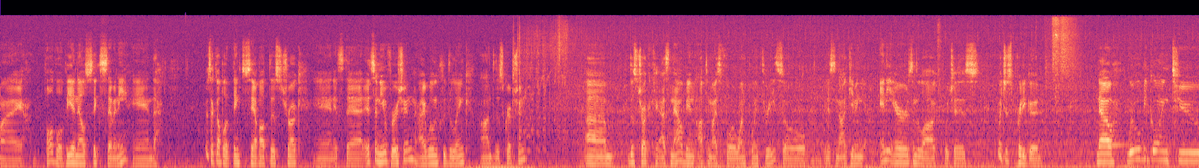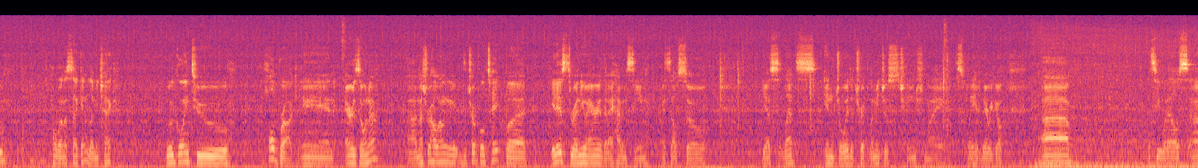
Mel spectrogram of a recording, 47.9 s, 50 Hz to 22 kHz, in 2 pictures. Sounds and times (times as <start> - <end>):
Speech: 0.0 - 3.3, 4.1 - 10.7, 11.7 - 20.9, 21.9 - 24.2, 25.0 - 26.4, 27.3 - 28.7, 29.3 - 38.1, 39.2 - 45.6, 46.9 - 47.9
Truck: 0.0 - 47.9.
